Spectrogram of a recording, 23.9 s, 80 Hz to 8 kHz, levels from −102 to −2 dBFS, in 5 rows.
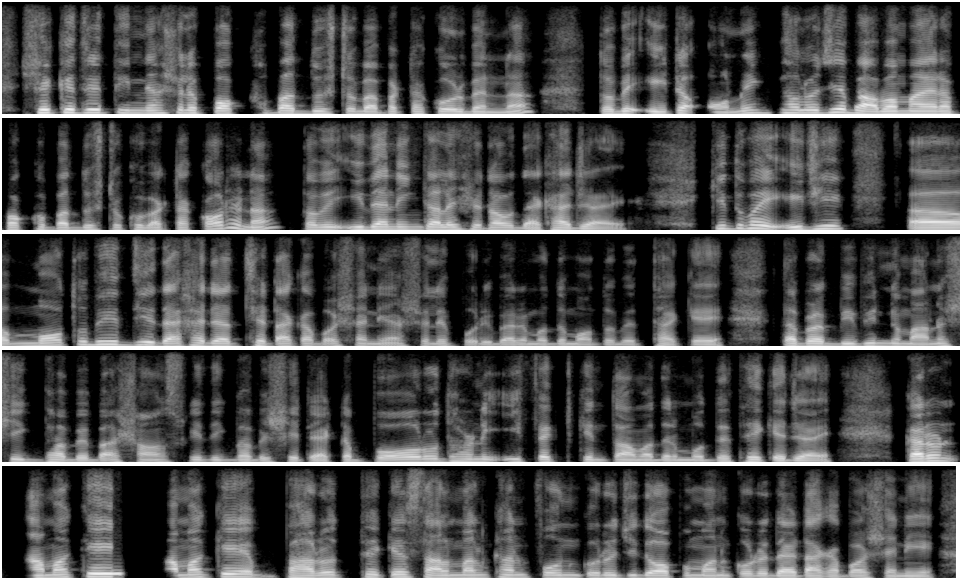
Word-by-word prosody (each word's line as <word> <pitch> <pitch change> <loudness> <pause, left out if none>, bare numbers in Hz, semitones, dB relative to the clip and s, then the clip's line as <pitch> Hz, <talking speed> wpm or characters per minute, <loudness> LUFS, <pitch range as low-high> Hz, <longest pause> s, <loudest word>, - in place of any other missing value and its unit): সেক্ষেত্রে 210 0 +6
তিনি 180 -2 -3
আসলে 185 0 0
পক্ষপাতদুষ্ট 165 -3 +1
ব্যাপারটা 145 +1 -1
করবেন 140 -4 +1
না। - - +1 0.4
তবে 145 +2 +1
এইটা 135 - +2 0.2
অনেক 175 +10 -3
ভালো 195 -1 +2
যে - - +7
বাবা-মায়েরা 160 +1 +6
পক্ষপাতদুষ্ট 145 -3 -3
খুব 150 - -5
একটা 145 - -6
করে 235 +5 +1
না। - - 0 0.2
তবে 155 +1 0
ইদানিংকালে 170 -1 +2
সেটাও 145 -1 0
দেখা 140 -2 0
যায়। - - -2 0.5
কিন্তু 215 +1 -4
ভাই 220 -3 +6
এই 170 - +3
যে 205 - +2 0.5
আ - - +9 0.4
মতভেদ 215 +5 +1
যে 190 - +4
দেখা 160 +2 -1
যাচ্ছে 145 +1 0
টাকা-পয়সা 140 0 -4
নিয়ে - - -7
আসলে 135 0 -9
পরিবারের 125 0 -6
মধ্যে 130 +1 -7
মতভেদ 115 0 -9
থাকে। 120 0 -4 0.4
তারপর 150 0 +3
বিভিন্ন 150 +2 -3
মানসিকভাবে 135 0 -3
বা 130 - 0
সাংস্কৃতিকভাবে 130 0 -6
সেটা 135 - -6
একটা 135 - -5
বড় 155 +5 +3
ধরনের 155 -2 -3
ইফেক্ট 150 -1 -3
কিন্তু 135 -1 -5
আমাদের 125 0 -3
মধ্যে 125 +1 -4
থেকে 140 -3 +1
যায়। 115 - -1 0.4
কারণ 190 +4 +8 0.3
আমাকে 175 +5 +5 0.4
আমাকে 180 +3 +3 0.3
ভারত 155 +3 +2
থেকে 180 0 0
সালমান 160 +2 +2
খান 165 -1 -1
ফোন 160 0 -1
করে 155 0 -1
যদি 155 0 0
অপমান 145 0 -4
করে 140 0 -1
দেয় 135 -1 +4
টাকা-পয়সা 130 0 -3
নিয়ে 130 -1 -3
150 Hz, 175 wpm, -22 LUFS, 135-170 Hz, 0.5 s, আ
